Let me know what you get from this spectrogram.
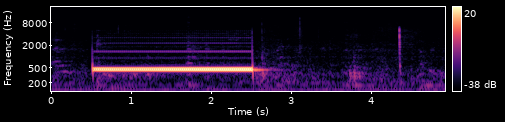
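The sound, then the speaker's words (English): A phone line rings once with a steady electronic tone lasting about two seconds, loud, then drops off to quiet background with a few faint small noises, as a call is placed to the speaker's mother to wish her Happy Mother's Day. “Let me see if I can get her on the phone.”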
